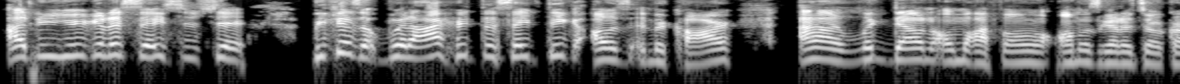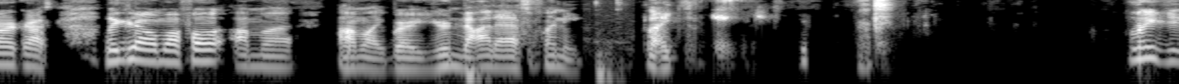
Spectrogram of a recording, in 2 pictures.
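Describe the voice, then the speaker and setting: A man's voice: sits high, brisk, no room sound. A man co-hosting a casual reaction chat, joking in slang. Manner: excitable slang-heavy banter. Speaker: co-host.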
